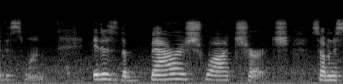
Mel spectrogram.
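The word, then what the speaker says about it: Barachois: the answer to this one it is the barishwa church so I'm going to spell that out for you if you've got your pen up and ready b-a-r-a-c-h-o-i-s barishwa um it's a beautiful Church in Nova Scotia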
